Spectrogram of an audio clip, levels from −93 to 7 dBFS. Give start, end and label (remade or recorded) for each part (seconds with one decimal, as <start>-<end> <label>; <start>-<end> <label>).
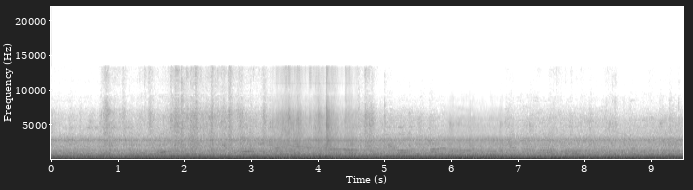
0.0-3.3 recorded; 3.3-4.6 remade; 4.6-5.9 recorded; 5.9-6.8 remade; 6.8-9.5 recorded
